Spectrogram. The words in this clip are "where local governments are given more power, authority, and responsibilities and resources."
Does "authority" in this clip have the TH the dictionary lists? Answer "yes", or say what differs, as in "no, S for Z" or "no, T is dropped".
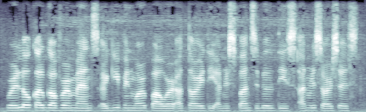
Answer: no, T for TH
